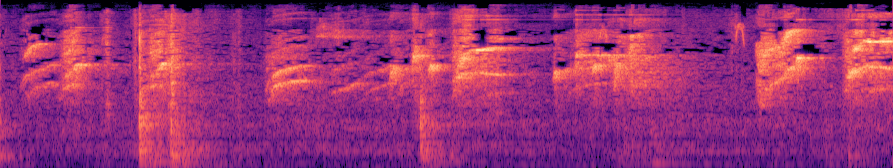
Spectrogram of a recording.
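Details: A European goldfinch sings a bright, tinkling twitter of quick, liquid notes and short trills in bursts, with a few sharp, scratchy clicks in between.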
